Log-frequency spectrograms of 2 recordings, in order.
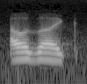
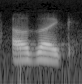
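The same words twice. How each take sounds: The two takes are said the same way.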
